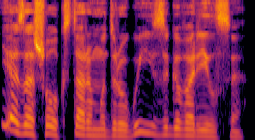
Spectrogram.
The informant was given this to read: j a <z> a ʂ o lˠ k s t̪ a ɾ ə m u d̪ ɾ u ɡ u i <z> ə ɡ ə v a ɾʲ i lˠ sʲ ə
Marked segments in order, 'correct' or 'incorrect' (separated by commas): correct, correct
